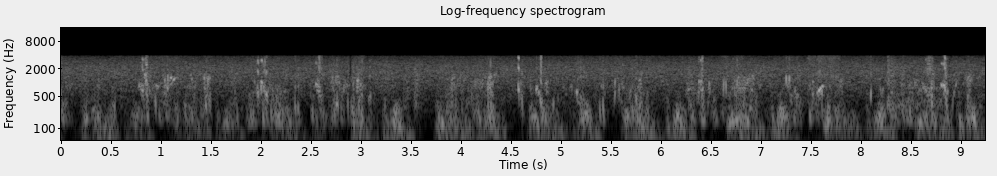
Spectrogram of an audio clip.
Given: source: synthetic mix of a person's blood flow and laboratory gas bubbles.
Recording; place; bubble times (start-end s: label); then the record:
Doppler ultrasound of blood flow; precordium
0.00-0.15 s: bubbles
0.48-0.57 s: bubbles
0.77-1.54 s: bubbles
1.72-2.42 s: bubbles
2.49-3.15 s: bubbles
3.92-4.38 s: bubbles
4.54-4.87 s: bubbles
4.90-5.25 s: bubbles
5.39-5.49 s: bubbles
5.51-5.93 s: bubbles
6.25-7.04 s: bubbles
7.18-7.82 s: bubbles
8.07-8.15 s: bubbles
8.18-9.01 s: bubbles
9.05-9.25 s: bubbles
From the record:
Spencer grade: 3 (all of the cardiac periods contain showers or single bubble signals, but not dominating or overriding the cardiac motion signals); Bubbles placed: anywhere in the cardiac cycle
